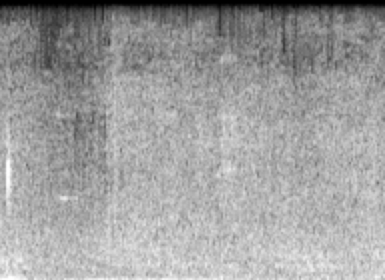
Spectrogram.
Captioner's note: city background with violent sfx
